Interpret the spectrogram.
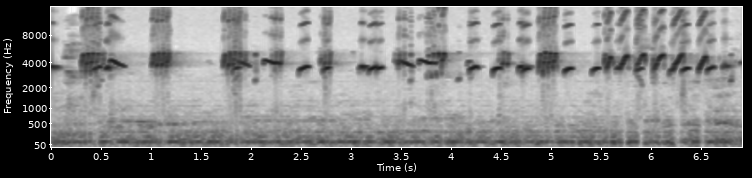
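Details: Munia bird-catching lure: high thin whistles delivered in quick groups, spaced at first and then tumbling faster toward the end, with occasional harsh noisy bursts over a steady low hum.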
